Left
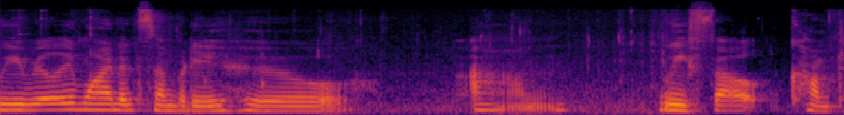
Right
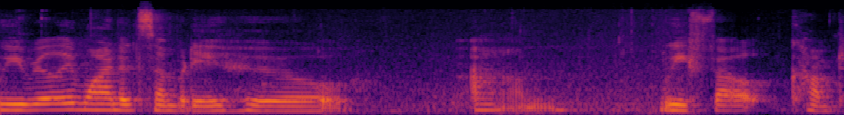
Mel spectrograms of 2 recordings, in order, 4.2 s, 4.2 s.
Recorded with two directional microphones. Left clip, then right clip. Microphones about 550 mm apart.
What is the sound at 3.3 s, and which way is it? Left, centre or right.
Speech, centre.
